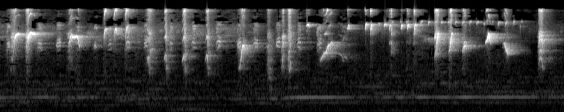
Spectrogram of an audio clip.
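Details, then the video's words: Excited male Common iora responding to a female's call in a back-and-forth duet: fast, varied twittering of high chirps mixed with slurred whistles, steady and lively throughout. "Burung Konin Pancingan EMOSI agar burung bahan gacor"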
